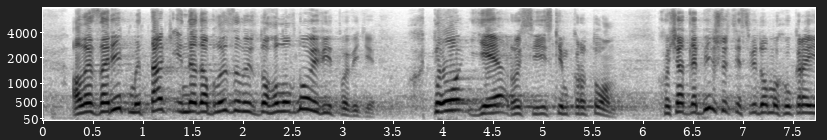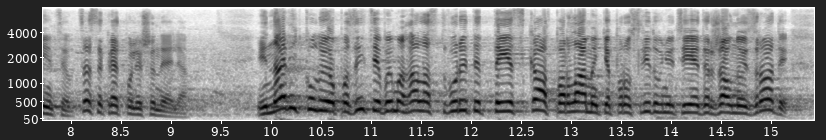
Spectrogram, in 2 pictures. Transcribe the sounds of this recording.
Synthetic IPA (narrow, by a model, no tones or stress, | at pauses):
ɐ̰lˠɛzɐɾʲikmɪt̪ɑkinɛnɐblˠɪzɪlˠɪsʲd̪ɔɦɔlˠɔwnɔjiʋʲid̪̚pɔʋʲidʲḭ | xt̪ɔjɛɾɔsʲijsʲkɪmkɾɔt̪ɔm | xɔt͡ʃɑd̪lʲɐbʲilʲʃɔsʲtʲisʲʋʲid̪ɔmɪxʊkɾɐjinʲt͡sʲɪ̰wt̪sɛsekɾɛt̪̚pɔlʲiʃenɛ̰lʲɐ̰ | inɑʋʲitʲkɔlˠɪɔpɔzɪt͡sʲijɐʋɪmɐɦɑlˠɐst̪ʋɔɾɪt̪ɪt̪ɛːskɑwpɐrlˠɑmenʲtʲipɔɾɔsʲlʲid̪ʊʋɐnʲːʊt͡sʲijɛjid̪erʒɑwnɔjizɾɑd̪ɪ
